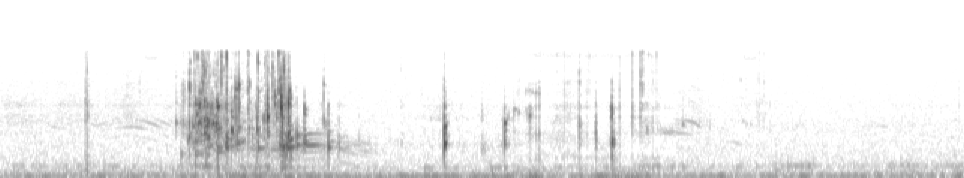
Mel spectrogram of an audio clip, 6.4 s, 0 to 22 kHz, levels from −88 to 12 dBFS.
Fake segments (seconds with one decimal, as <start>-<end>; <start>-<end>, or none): 3.5-4.5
